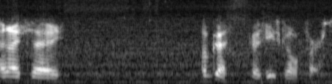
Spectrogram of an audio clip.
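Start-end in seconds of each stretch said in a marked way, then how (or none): 2.0-3.3 whispered aside, very quiet and barely audible. A player in a game whispers his character's line to another character, whispering. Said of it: "And then I whisper at uh".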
